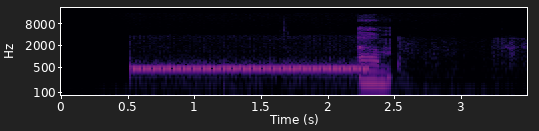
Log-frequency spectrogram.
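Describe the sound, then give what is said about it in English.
A telephone dial tone sounds while a call is being placed. A steady mid-pitched tone holds for about two seconds, then a sharp click and a brief burst cut it off, leaving faint line noise. “Let's call this mystery guest right now.”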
